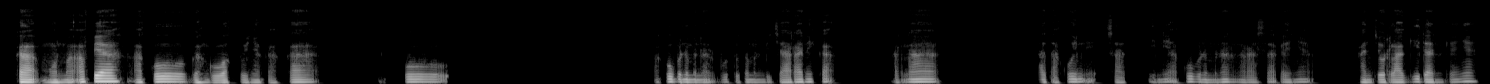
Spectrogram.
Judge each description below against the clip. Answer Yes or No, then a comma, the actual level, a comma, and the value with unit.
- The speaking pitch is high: No, low, 110 Hz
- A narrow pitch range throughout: Yes, narrow, 2.3 semitones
